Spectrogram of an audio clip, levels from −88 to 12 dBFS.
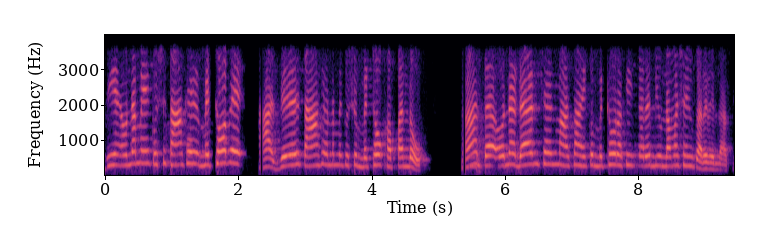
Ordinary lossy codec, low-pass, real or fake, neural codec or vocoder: none; 3.6 kHz; real; none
